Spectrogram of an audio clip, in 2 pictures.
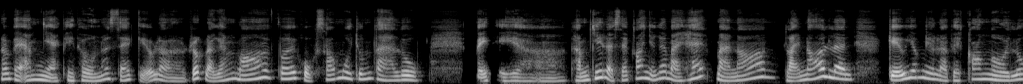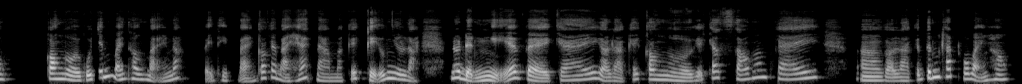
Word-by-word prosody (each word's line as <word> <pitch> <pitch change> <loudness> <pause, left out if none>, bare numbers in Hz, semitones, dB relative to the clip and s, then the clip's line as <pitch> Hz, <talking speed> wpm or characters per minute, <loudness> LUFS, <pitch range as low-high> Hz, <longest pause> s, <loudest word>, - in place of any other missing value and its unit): nói 245 +1 +1
về 215 - 0
âm 215 +3 +2
nhạc 160 -7 +2
thì 185 - -2
thường 175 -3 0
nó 235 +6 -1
sẽ, 210 -6 -1
kiểu - - 0
là, 155 -10 -2
rất 270 +3 +2
là - - +2
gắn 210 +11 -1
bó 230 +2 +2 0.2
với 260 +1 +3
cuộc - - -1
sống 235 +8 -1
của 275 - +3
chúng 250 +2 0
ta 200 -7 -1
luôn. 205 -1 +3 0.6
Vậy 160 +2 +3
thì, 170 0 -2 0.2
ờ 150 0 -6
thậm 185 +2 +1
chí 300 +7 +4
là - - +3
sẽ 200 - -2
có 275 - -2
những 275 -7 +1
cái 295 - +1
bài 250 -10 +1
hát 280 - 0
mà 175 -5 +2
nó 255 - 0 0.2
lại 165 -2 +1
nói 240 - +4
lên, 265 -9 +5 0.4
kiểu, 205 +2 +8
giống 315 +2 +2
như 275 -4 +3
là 200 -7 0
về 180 - -1
con 245 0 0
người 195 -4 +3
luôn, 230 +4 +1 0.4
con 255 -1 +5
người 205 -6 +3
của 210 +3 +2
chính 335 +5 +2
bản 235 - 0
thân 255 -3 -2
bạn 180 -4 -5
đó. 265 - -4 0.2
Vậy - - -6
thì 185 - -8
bạn 140 +4 -6
có 290 - -2
cái 315 - -3
bài 220 - -3
hát 260 - -3
nào 170 -5 -5
mà 160 0 -9
cái, 275 - -3
kiểu - - +2
như 275 -5 +2
là, - - -5 0.3
nó 305 - +4
định 180 - +4
nghĩa 235 - +3
về 145 -2 +4
cái, 210 +7 -2
gọi 165 - -1
là, 165 -3 -5
cái 240 - -7
con 225 -2 +1
người, 175 -5 -1
cái - - -4
cách 300 +1 -2
sống, 245 -2 -4 0.2
cái, 260 +6 -2 0.4
ờ, 185 -1 +1
gọi 165 -2 -2
là, 170 0 -4
cái 195 +7 -7
tính 305 +3 +5
cách 360 0 +2
của 255 - 0
bạn 190 -7 -2
hông? 230 +1 -3
225 Hz, 265 wpm, -22 LUFS, 185-260 Hz, 0.6 s, kiểu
